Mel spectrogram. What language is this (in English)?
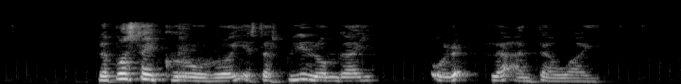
Esperanto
